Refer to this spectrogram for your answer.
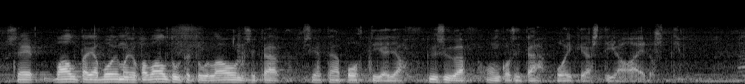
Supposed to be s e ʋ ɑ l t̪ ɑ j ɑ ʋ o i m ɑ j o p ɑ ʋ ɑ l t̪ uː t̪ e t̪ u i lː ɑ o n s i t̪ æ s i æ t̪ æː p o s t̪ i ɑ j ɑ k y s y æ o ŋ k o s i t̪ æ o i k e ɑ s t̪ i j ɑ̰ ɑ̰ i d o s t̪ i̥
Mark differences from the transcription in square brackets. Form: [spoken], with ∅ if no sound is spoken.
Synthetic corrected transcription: s e ʋ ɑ l t̪ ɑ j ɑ ʋ o i m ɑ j o [k] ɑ ʋ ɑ l t̪ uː t̪ e t̪ u i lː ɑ o n s i t̪ æ s i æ t̪ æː p o [h] t̪ i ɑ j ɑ k y s y æ o ŋ k o s i t̪ æ o i k e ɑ s t̪ i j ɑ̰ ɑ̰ i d o s t̪ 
